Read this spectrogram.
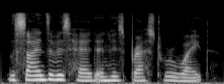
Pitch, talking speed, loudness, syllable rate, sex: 185 Hz, 270 wpm, -17 LUFS, 6.6 syllables/s, female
